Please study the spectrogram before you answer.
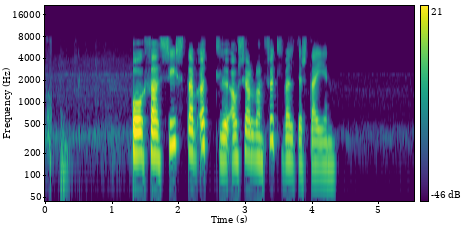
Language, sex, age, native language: Icelandic, female, 40-49, Icelandic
